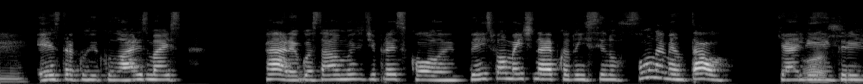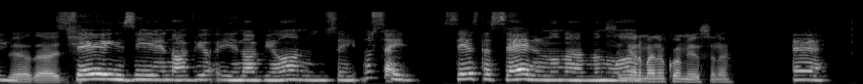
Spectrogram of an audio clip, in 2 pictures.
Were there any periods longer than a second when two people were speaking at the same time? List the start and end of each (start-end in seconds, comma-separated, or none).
7.9-9.6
